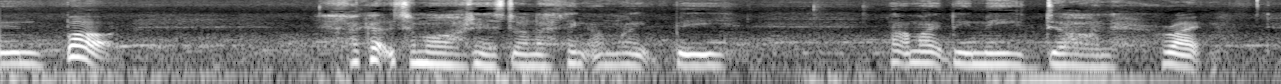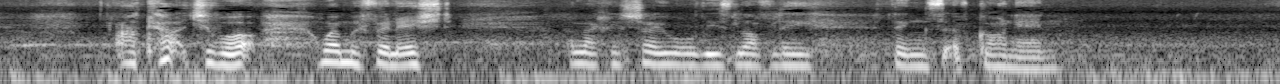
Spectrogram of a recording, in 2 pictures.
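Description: An older woman talks calmly close to the microphone.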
